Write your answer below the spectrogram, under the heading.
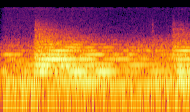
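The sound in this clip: Church bells toll in Gdańsk during a funeral farewell, a loud, sustained ringing with rich overlapping harmonics, renewed by fresh strikes as the tones hang in the air.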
